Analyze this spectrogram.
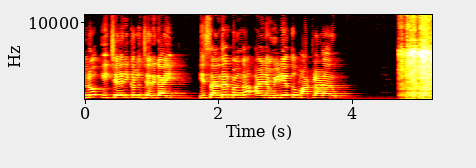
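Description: A young woman reads out calmly through a microphone.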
